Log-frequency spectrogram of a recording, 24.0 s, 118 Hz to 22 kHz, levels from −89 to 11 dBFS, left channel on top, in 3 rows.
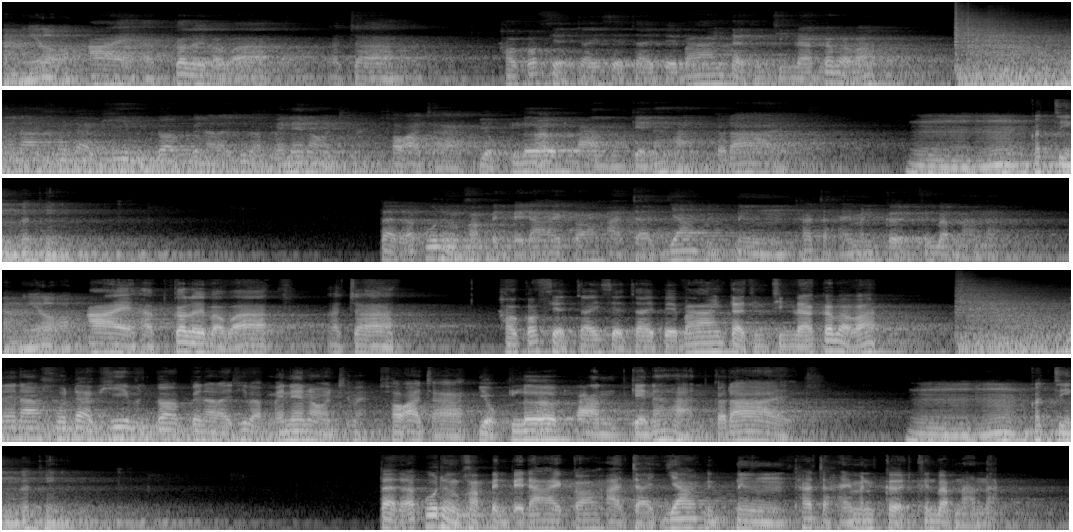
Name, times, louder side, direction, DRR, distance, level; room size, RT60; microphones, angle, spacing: voice 1, 0.0-0.5 12.0-12.1 14.8-16.6, equal, 10° right, 4 dB, 0.4 m, -21 dB
voice 2, 0.6-2.0 2.4-3.0 3.7-6.6 8.0-14.0 18.9-23.5, right 5 dB, 80° right, 11 dB, 0.4 m, -23 dB
Explosion, 7.1-12.3, equal, 65° left, 2.2 m, -23 dB
9.2 x 5.9 x 7.4 m, 2.6 s
head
